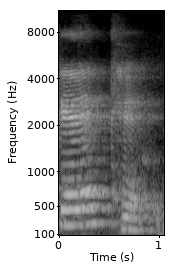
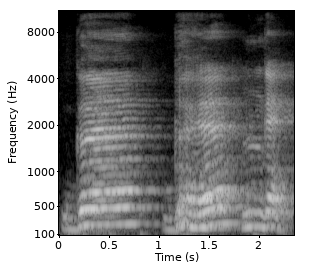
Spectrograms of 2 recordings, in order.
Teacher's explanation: प्राणवायु में गूंज उत्पन्न हो रही है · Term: घोष वर्ण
